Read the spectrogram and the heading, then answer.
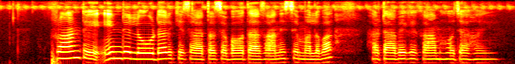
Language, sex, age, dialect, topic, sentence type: Magahi, female, 18-24, Central/Standard, banking, statement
